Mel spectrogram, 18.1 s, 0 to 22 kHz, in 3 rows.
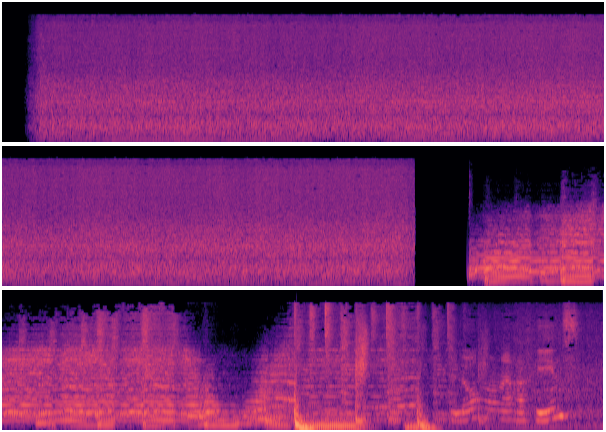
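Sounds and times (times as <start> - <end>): heavy rain pouring: 0.2 - 10.2, 15.0 - 18.0.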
